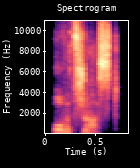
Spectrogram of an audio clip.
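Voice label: "overthrust", Indian English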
